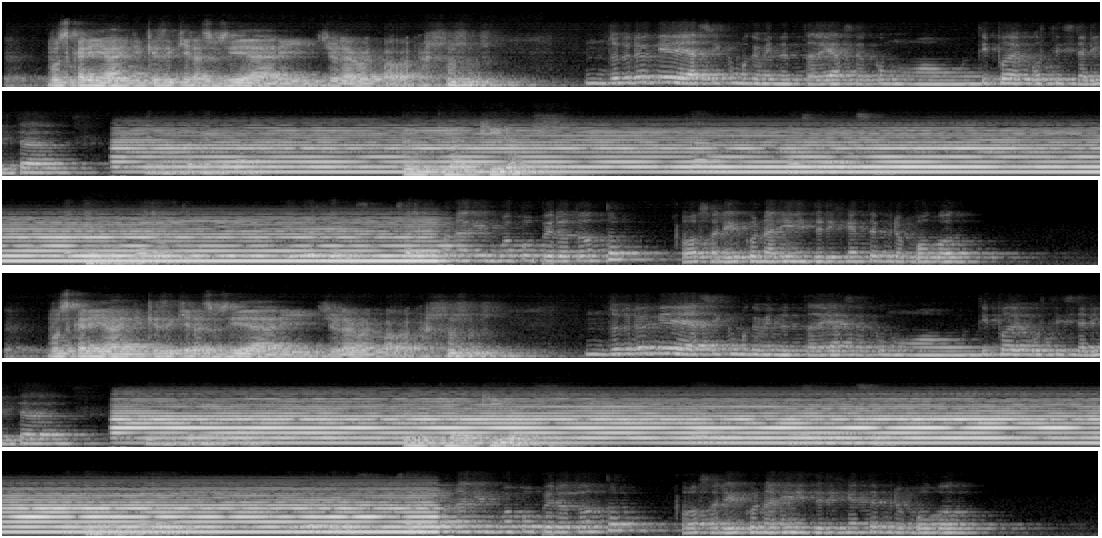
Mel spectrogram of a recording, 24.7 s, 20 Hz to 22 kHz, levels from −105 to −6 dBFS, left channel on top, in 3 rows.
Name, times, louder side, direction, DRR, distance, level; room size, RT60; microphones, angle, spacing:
voice 1, 0.3-3.6 11.2-12.4 17.1-17.2, left 1 dB, 75° left, -1 dB, 2.6 m, -30 dB
voice 2, 4.4-8.6 9.3-10.2 13.4-13.7 14.1-14.9 16.9-18.0 18.6-19.1 19.5-21.1 21.6-23.7, left 1 dB, 25° left, -1 dB, 1.2 m, -36 dB
sound 1, 9.0-19.7, right 2 dB, 25° right, 0.9 m, -23 dB
13.0 x 12.0 x 2.8 m, 0.97 s
head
